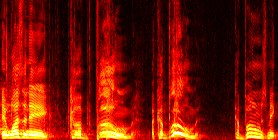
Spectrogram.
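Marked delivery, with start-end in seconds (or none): 0.0-4.0 loud, slow, high "kaboom" blast; kaboom effect. Shown as a demonstration. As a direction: boom it out like an explosion. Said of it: "These are sound effects".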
